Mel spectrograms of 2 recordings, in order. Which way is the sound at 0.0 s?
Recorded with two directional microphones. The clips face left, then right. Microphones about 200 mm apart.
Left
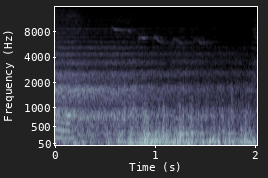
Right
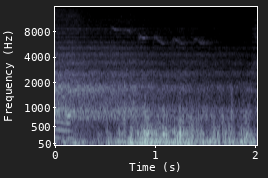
50° left (ahead or behind).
